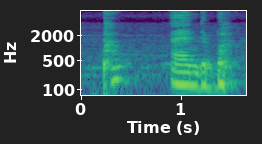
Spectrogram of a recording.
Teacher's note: sounds that are produced by the upper lip and the lower lip these sounds are p and B from bilabial we go to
